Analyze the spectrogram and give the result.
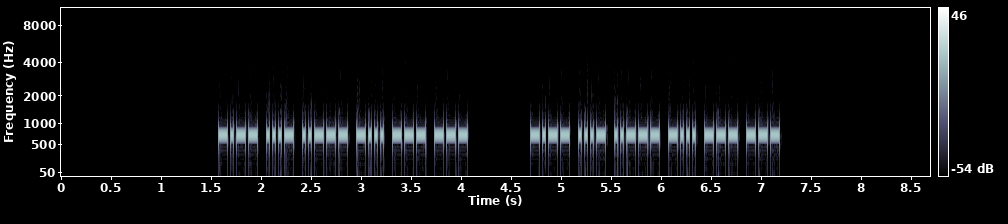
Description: Morse code, heard as a keyed tone, about 37 wpm, 700 Hz. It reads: YV2BOO YV2BOO
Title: DXCC-100 Call Signs - 6 Characters - Repeated 2x - 40wpm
